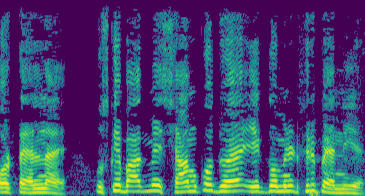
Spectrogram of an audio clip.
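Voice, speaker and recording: With a high pitch, a man speaks at a moderate pace. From Rajasthan, India (Nohar area). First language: Rajasthani (speaking Hindi). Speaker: video blogger. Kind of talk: casual explainer vlog in a shop. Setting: in a shoe shop.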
